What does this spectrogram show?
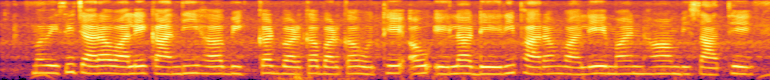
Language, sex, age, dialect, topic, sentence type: Chhattisgarhi, female, 60-100, Western/Budati/Khatahi, agriculture, statement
